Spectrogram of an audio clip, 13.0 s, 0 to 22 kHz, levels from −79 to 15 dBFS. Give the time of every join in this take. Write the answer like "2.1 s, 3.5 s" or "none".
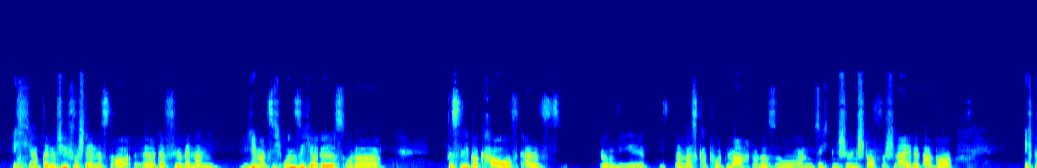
none

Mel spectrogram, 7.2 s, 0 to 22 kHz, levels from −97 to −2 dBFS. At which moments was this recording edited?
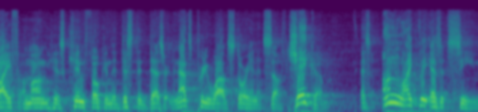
4.3 s

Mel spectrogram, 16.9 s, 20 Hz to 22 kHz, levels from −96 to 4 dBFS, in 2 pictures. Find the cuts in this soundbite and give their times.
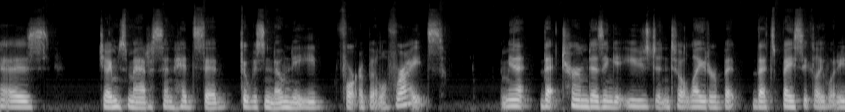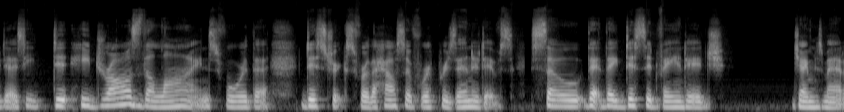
5.0 s, 13.7 s

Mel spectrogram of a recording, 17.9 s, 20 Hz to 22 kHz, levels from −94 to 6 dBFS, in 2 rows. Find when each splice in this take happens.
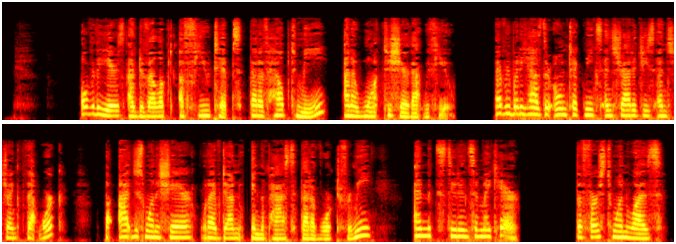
none

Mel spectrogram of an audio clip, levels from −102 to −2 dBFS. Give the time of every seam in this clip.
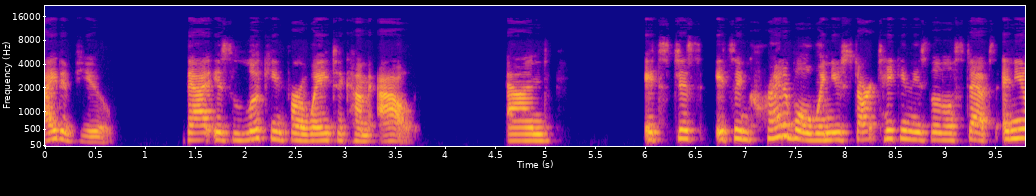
none

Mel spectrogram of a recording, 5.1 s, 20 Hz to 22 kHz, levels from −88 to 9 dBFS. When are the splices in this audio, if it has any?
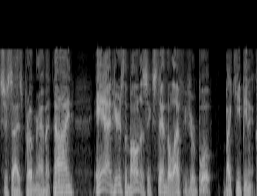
1.8 s

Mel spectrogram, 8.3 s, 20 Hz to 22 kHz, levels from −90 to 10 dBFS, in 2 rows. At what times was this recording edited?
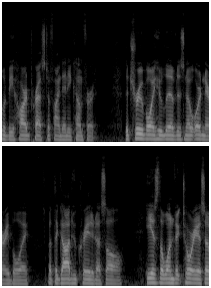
none

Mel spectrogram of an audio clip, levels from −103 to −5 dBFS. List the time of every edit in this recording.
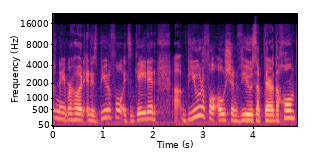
none

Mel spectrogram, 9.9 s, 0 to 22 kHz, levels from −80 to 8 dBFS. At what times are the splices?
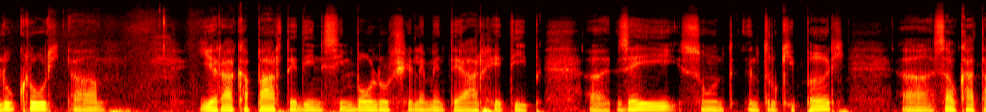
6.1 s

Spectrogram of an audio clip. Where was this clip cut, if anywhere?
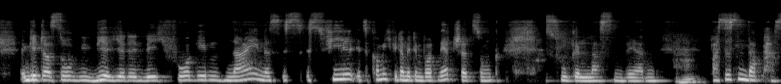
5.5 s

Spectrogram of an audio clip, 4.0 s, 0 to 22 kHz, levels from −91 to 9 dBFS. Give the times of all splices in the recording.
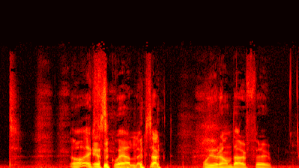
1.4 s

